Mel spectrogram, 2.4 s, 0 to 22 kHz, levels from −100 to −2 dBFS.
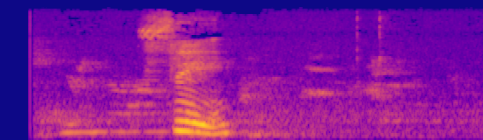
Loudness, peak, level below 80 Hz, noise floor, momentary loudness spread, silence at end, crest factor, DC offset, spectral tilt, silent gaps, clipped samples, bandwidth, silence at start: -21 LUFS; -8 dBFS; -74 dBFS; -51 dBFS; 26 LU; 0.5 s; 18 dB; under 0.1%; -3 dB/octave; none; under 0.1%; 16.5 kHz; 0.3 s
